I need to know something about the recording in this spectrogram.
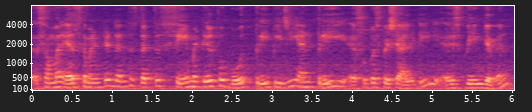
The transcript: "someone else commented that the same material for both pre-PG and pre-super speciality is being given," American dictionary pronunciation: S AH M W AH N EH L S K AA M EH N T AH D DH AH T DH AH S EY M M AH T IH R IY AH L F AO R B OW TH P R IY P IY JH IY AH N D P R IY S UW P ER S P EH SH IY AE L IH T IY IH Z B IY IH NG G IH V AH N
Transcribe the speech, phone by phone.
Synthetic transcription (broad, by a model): S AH M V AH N EH L S K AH M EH N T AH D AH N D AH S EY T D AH S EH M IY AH L F AO R B OW T P R IY P IY JH IY AH N D P R IY S UW P ER S P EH SH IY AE L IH T IY IH Z B IY IH NG G IH V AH N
